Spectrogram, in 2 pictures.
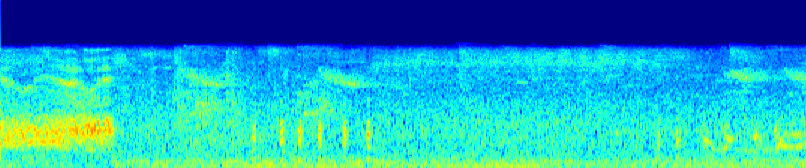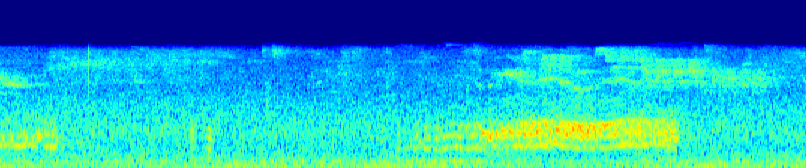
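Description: Hens cluck and squawk loudly close by.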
